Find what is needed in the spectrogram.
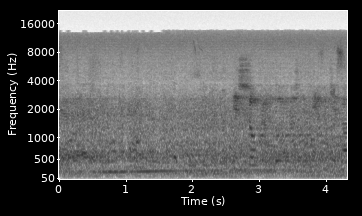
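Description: Racing truck's diesel engine running past on the circuit, a steady engine note that holds for about a second and then merges into a constant wash of track noise.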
